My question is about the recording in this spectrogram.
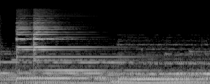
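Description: A bright bell chime sound effect, struck twice in quick succession near the start and ringing out over a second, over steady ambient background music.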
